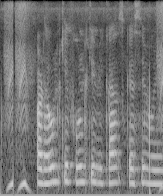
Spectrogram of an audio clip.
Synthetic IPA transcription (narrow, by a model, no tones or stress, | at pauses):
ɐɽ̤ʱəʊlkefʰuːlkeʋɪkaːskɛːseɦʊẽ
